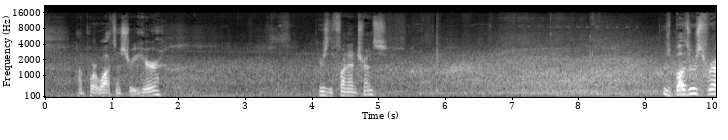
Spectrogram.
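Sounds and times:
car passing on street: 0.0 - 10.0.

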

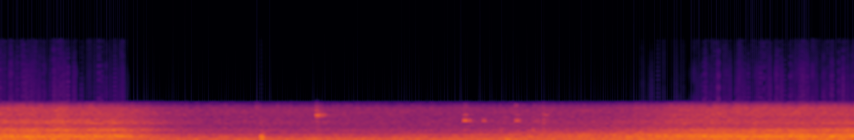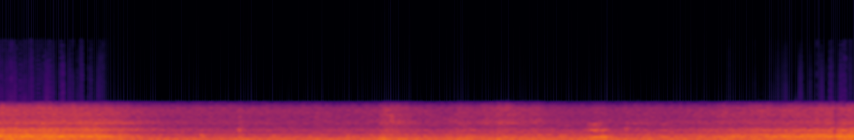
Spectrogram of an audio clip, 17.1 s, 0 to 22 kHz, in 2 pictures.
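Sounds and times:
waves washing onto beach: 0.0 - 17.0.

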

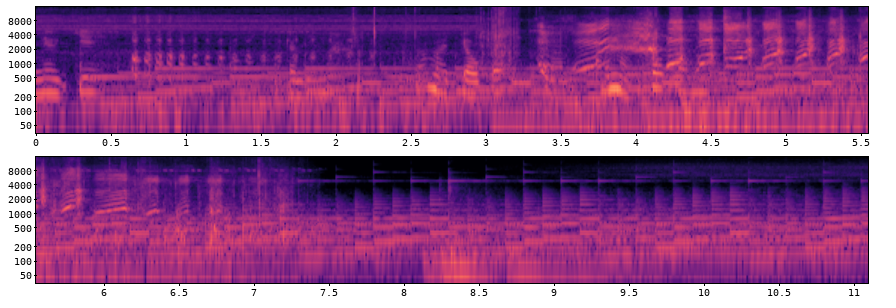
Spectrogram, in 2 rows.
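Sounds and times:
background music: 0.0 - 11.0
woman giggling: 0.6 - 7.3.

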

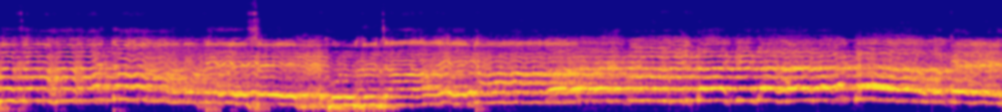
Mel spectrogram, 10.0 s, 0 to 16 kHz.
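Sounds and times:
man chanting through loudspeaker: 0.0 - 9.0.

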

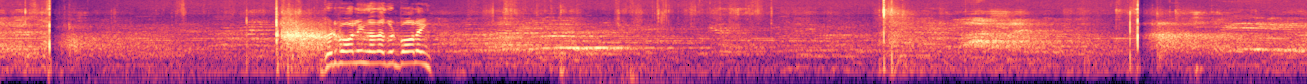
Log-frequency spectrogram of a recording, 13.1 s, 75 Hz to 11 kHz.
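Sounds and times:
distant voices: 0.4 - 10.6, 11.4 - 13.0
hall noise: 0.5 - 10.2, 11.4 - 13.0.

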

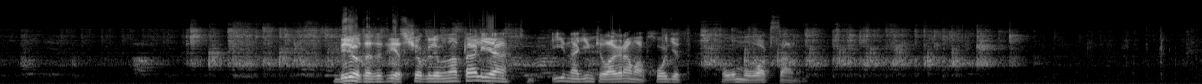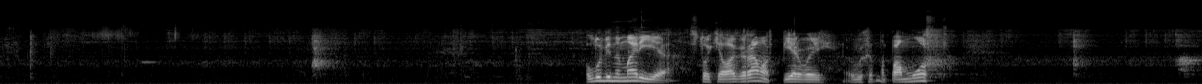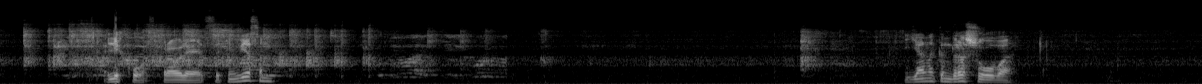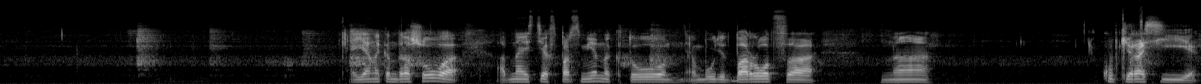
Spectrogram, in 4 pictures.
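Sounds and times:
spectators applauding: 1.8 - 5.3, 6.7 - 10.3, 24.4 - 27.8.

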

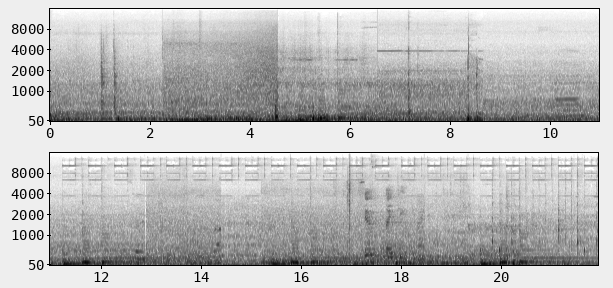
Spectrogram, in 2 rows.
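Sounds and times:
city street traffic: 0.0 - 21.9
doors clicking open: 11.7 - 21.9.

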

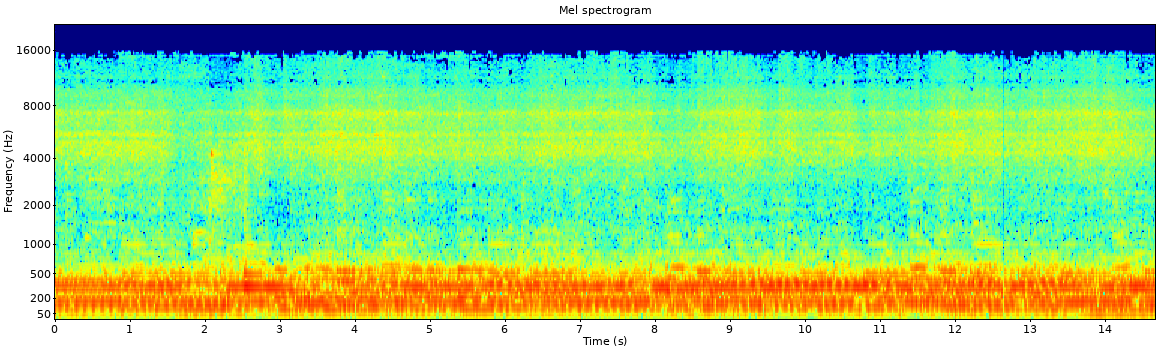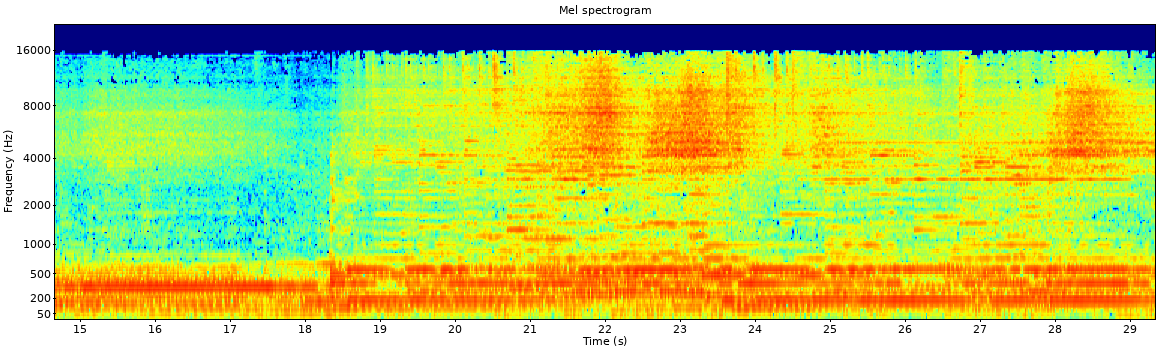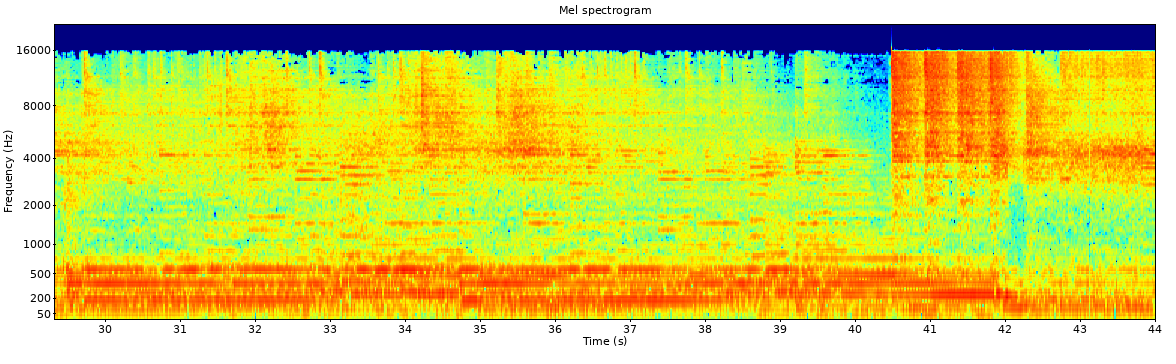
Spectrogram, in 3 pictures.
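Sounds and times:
bass guitar: 0.0 - 44.0
electric guitars: 0.0 - 44.0.

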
